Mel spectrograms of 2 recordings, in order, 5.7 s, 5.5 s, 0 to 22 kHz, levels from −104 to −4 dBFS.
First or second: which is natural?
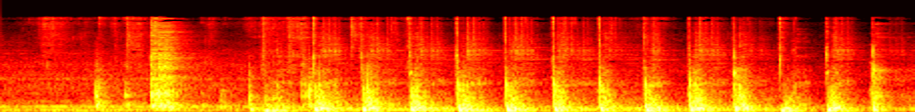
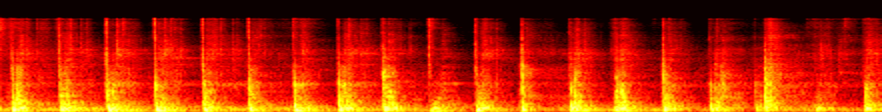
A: first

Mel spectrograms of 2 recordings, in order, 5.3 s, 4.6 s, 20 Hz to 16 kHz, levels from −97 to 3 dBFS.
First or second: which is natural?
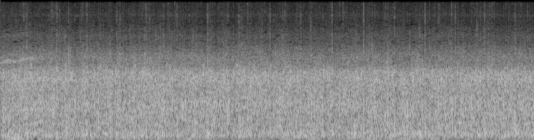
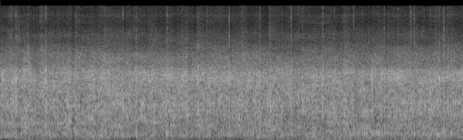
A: first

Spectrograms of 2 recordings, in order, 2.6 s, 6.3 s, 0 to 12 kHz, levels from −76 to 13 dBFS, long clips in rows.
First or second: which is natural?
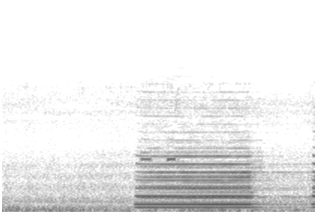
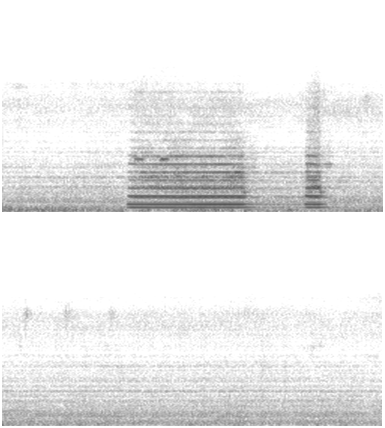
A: first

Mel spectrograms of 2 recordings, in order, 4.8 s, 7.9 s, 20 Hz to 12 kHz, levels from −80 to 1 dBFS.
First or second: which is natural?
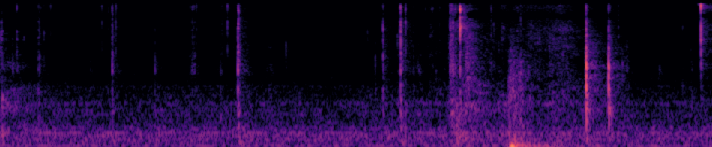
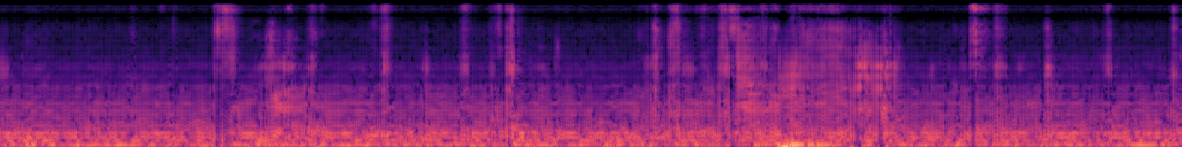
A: first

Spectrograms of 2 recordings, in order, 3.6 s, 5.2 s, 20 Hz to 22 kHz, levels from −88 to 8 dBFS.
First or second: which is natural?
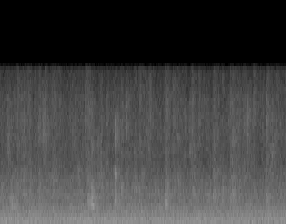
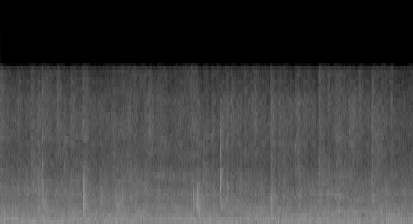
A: first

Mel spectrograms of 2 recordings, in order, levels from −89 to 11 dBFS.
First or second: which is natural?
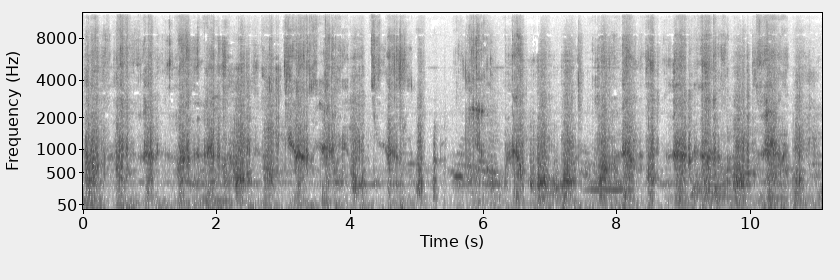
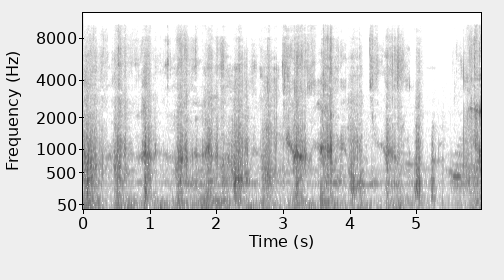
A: first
